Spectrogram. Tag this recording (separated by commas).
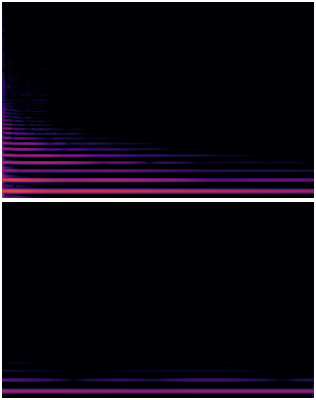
Musical instrument, Bass guitar, Plucked string instrument, Guitar, Music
